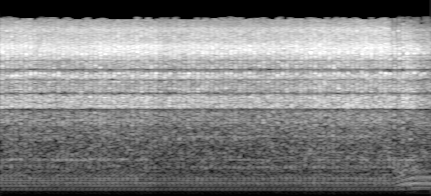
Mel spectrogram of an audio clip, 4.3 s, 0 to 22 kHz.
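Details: General TT9091 pressure washer pump after ceramic plunger rebuild, engine unused three years: small engine fires and settles into steady even buzzing run with regular beat, no knocks or misses; normal running.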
